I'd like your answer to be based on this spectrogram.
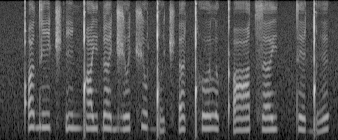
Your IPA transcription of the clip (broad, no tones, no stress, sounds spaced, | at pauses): qʼ u d i t͡ʃʼ i ŋ͡ǃ ɑ j ɗ ɜ d͡ʒ ʊ t͡ʃ u ɡ͡ǃ ʊ t͡ʃʼ ɜ ǃʰ ʊ l ʊ kʼ ɑ t͡s ɜ j tː ɪ ɡ͡ǃ ɪ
